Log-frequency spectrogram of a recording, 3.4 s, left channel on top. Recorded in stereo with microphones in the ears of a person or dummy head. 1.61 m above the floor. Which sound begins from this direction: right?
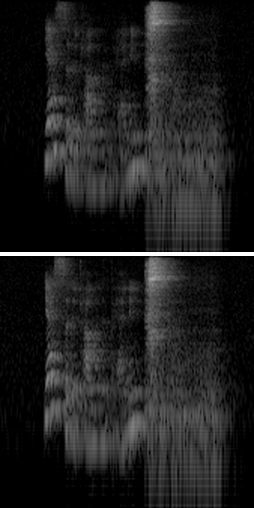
A woman speaking, at 0.6 s.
